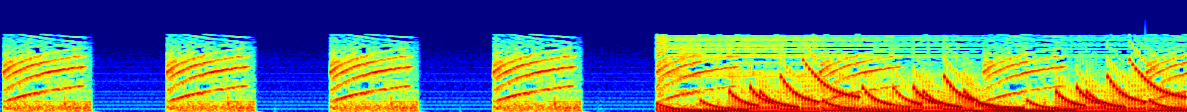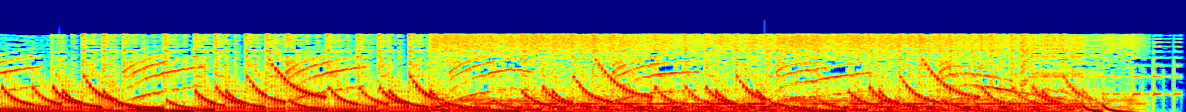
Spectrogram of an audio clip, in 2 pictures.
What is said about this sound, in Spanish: Y ya en este tramo final del Guardián, al ritmo de las sirenas que siempre nos acompañan para hablar de las alertas de seguridad,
